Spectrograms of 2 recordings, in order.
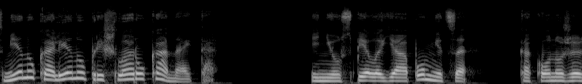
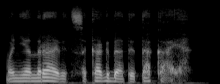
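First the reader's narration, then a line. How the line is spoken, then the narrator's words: Hoarse, aroused voice. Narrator (Russian): сказал он хриплым и возбуждённым голосом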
